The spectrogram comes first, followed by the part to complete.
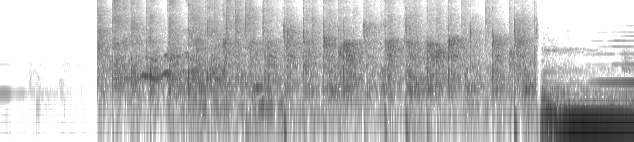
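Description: After a near-silent second, a small audience applauding. Near the end the applause is cut off abruptly by music with a deep bass.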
